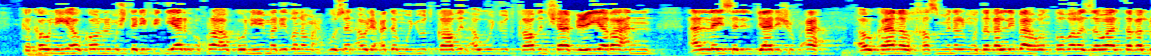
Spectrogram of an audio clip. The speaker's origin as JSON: {"language": "Arabic", "country": "Yemen", "said": "القضاء عندنا في اليمن المعتاد في القضاء في المحاكم"}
